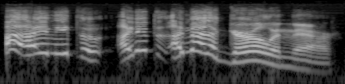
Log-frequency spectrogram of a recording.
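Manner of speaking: put-on high, loud drunken pleading; desperate drunk wailing about a girl; drunk lovestruck plea.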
